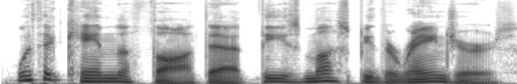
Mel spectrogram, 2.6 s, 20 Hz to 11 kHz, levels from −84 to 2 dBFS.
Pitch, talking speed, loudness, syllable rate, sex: 105 Hz, 255 wpm, -18 LUFS, 5.3 syllables/s, male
